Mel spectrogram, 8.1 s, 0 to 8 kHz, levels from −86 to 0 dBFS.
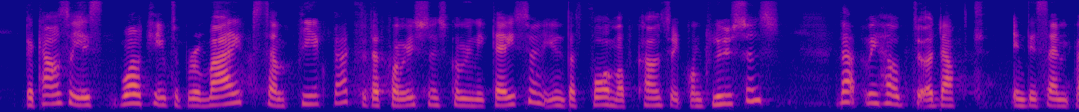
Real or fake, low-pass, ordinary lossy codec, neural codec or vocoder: fake; none; none; codec, 16 kHz, 1 kbps, FreqCodec, larger model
